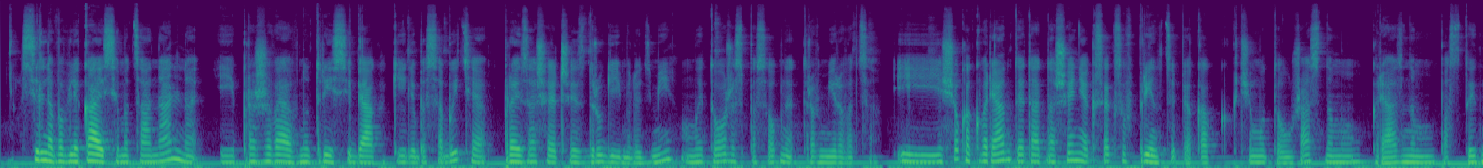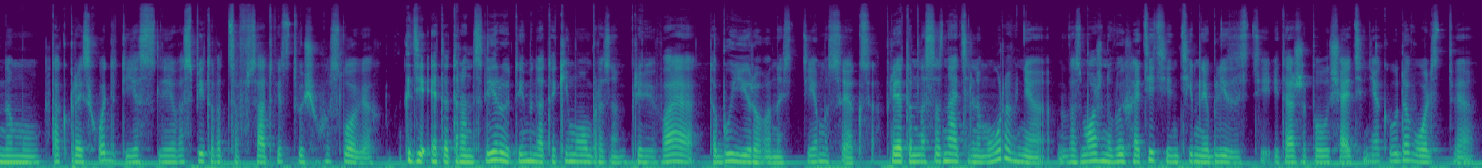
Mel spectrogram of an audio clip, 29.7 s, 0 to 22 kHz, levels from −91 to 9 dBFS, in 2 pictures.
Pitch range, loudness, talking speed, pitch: 140-160 Hz, -24 LUFS, 130 wpm, 150 Hz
